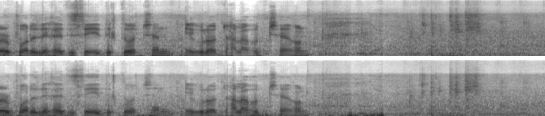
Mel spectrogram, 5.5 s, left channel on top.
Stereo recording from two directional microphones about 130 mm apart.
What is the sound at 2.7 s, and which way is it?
Speech, 25° right (ahead or behind).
